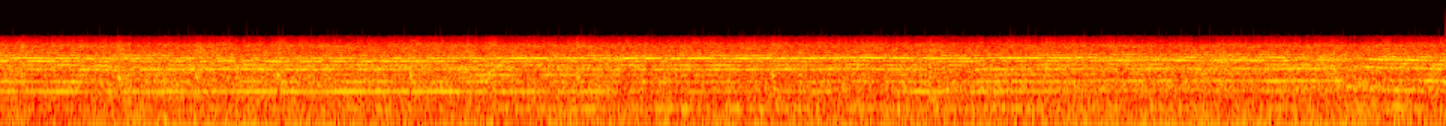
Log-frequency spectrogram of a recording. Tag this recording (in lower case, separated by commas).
vehicle, idling, accelerating, heavy engine (low frequency)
